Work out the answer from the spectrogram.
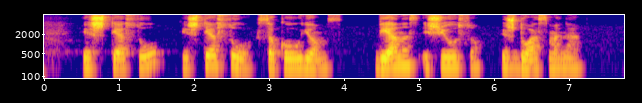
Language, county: Lithuanian, Klaipėda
